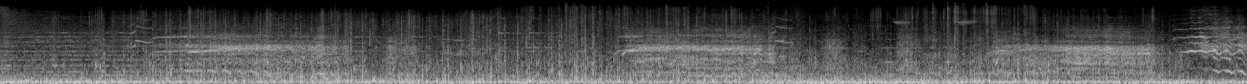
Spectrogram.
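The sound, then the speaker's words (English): A herd of wild horses on an island gallops with a loud, continuous thunder of hooves, while horses neigh and whinny again and again over the pounding. “Which means we're right in the path of the wild horses!”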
